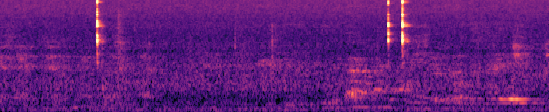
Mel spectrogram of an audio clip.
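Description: Near silence with a few faint computer mouse clicks: one about a second in, and two in quick succession about three seconds in.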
